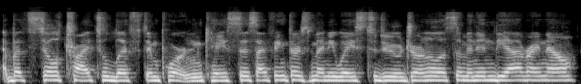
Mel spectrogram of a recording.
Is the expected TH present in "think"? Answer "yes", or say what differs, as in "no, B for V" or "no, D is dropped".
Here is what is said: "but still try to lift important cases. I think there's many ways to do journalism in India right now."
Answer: yes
